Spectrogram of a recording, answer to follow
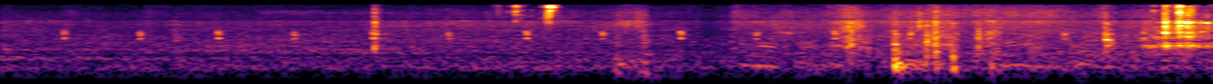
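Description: Low background noise with faint, muffled voices, mainly in the second half, and a few soft clicks.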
